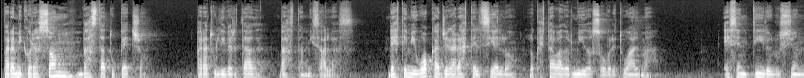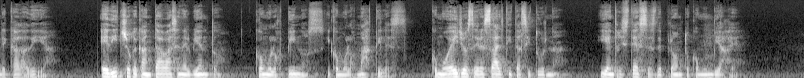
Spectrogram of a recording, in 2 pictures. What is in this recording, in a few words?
SPANISH VOICE; Spanisch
